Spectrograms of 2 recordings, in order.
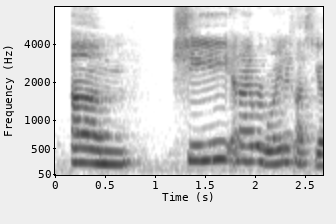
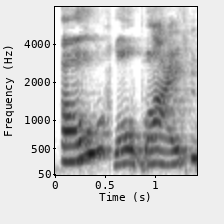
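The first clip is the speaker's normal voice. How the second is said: loud send-off; 9 dB louder, much slower than usual. Retold or imitated. Student leaving class for the office, loud send-off. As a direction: call it out loudly on the way out.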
